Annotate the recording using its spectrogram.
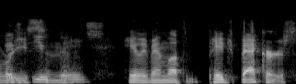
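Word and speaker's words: Paige Bueckers: and Haley van left Paige Beckers is apparently how you say it I'm like where's the U Cameron Brink but now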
